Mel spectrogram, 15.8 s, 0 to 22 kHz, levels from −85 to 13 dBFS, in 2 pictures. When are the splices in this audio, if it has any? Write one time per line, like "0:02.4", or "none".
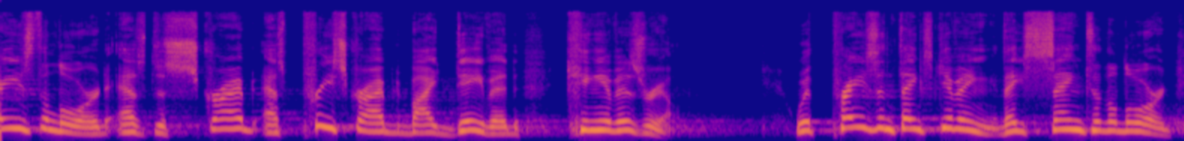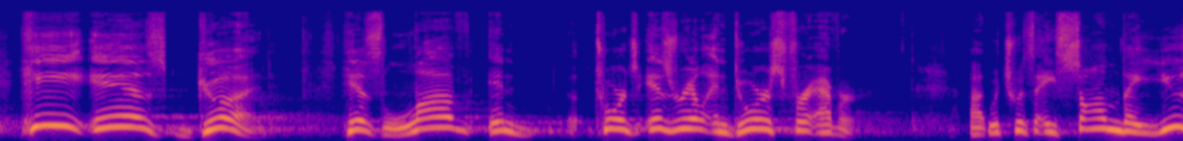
0:14.5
